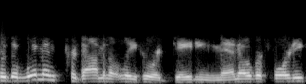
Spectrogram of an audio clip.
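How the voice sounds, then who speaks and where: This man's voice is an ordinary speaking voice, pitched fairly high. His intonation is lively and his pace is moderate. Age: 40s. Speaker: dating and relationship coach. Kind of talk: interview.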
